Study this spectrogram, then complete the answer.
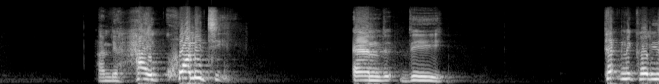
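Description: An older man speaks formally into a microphone, pausing between phrases.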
